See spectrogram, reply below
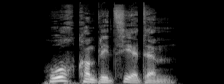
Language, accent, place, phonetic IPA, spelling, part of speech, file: German, Germany, Berlin, [ˈhoːxkɔmpliˌt͡siːɐ̯təm], hochkompliziertem, adjective, De-hochkompliziertem.ogg
- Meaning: strong dative masculine/neuter singular of hochkompliziert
